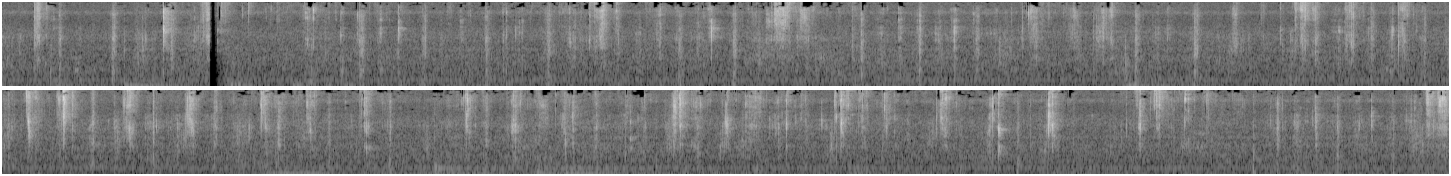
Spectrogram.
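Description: Close-miked eating of veg chow mein noodles: chewing and slurping, with many small wet mouth clicks and crunches in a quick, irregular run.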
